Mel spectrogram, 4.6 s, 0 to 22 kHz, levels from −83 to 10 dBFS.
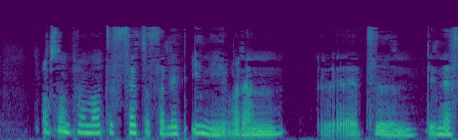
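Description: From start to finish the speech carries layered compression damage, most likely from transcoding between lossy codecs, with the audio passing through a low-rate HE-AAC-style stage and later AAC and Vorbis-like encodes. Nothing survives above 9.9 kHz, the lowest cut-off in the chain. A single low-bitrate encode would leave one consistent artefact texture. Here, the artefacts of the different codecs sit together, each stage re-encoding the previous one's errors.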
